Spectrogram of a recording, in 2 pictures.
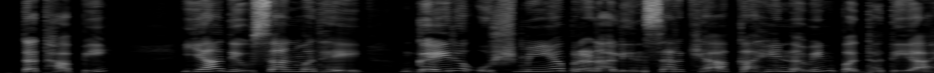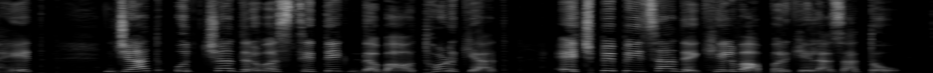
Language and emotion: Marathi, neutral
